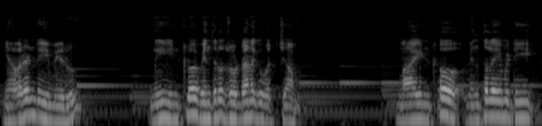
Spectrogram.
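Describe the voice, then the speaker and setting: A man's voice: mid-range voice, fairly even intonation, unhurried, pauses often, darkish tone, faint music behind, lightly acted. A man playing village folk in the scripted dialogue of a storybook moral tale. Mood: puzzled. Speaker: voice of the story's characters.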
